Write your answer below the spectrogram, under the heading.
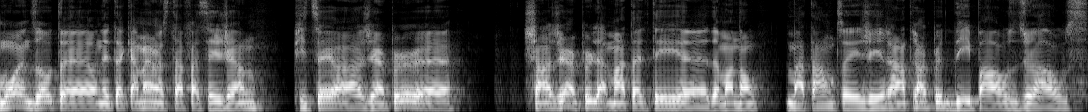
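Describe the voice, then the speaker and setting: Someone speaks at a fairly slow pace with ordinary pitch variation against a quiet background. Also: man, medium pitch for a man. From Quebec, South Shore of Montreal. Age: 50s. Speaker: club DJ. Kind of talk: casual interview chat. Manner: animated.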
